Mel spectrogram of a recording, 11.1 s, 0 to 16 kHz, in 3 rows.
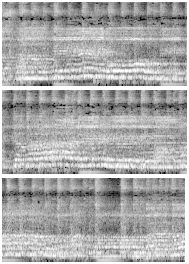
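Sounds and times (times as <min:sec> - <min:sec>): deep low beat: 0:00.0 - 0:11.0
men singing along: 0:00.0 - 0:11.0
person singing into microphone: 0:00.0 - 0:11.0.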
